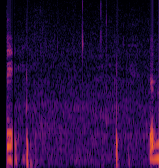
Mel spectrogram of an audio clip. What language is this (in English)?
Chinese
